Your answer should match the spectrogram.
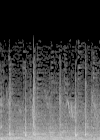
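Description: Background music with sustained held notes, over the clopping of a horse's hooves on hard ground, about three uneven clops a second.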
